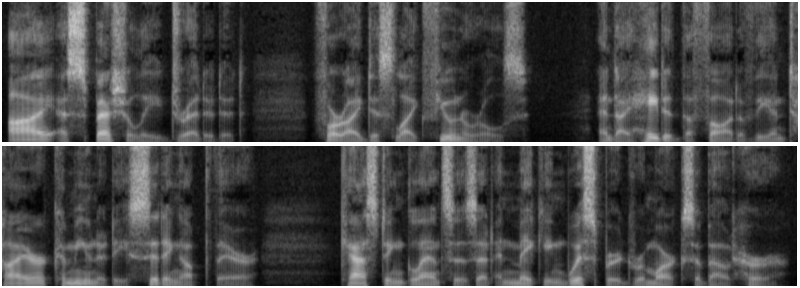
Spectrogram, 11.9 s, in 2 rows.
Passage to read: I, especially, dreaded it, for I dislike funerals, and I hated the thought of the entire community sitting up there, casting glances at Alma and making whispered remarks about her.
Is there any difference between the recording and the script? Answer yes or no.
yes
